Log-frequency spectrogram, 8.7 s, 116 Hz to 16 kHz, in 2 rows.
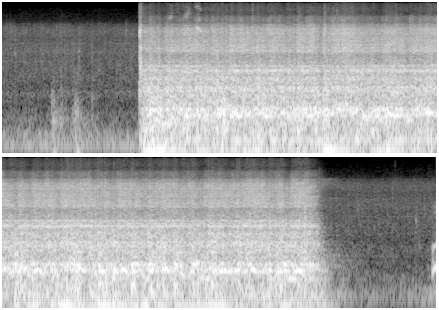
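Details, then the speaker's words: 1967 Ford F100 V8, 76k original miles, parked 40 years, first run on a temporary fuel tank and pump: runs hard about six seconds with a rough clattering racket under exhaust; loud knock, suspected bottom-end or rod trouble, unconfirmed. "that sounds terrible whatever that is there might be a reason he was going to pull the motor so i'm about to send a rod through the side of it"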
